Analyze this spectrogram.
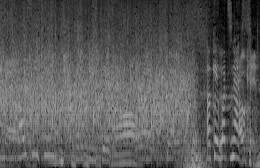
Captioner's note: crowd applauding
